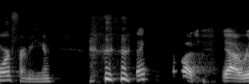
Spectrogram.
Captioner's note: laughs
